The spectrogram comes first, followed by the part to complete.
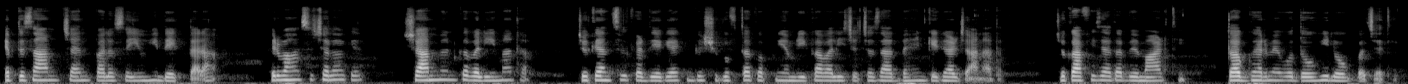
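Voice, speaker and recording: A woman reading a romance novel aloud in a steady storytelling voice, voicing every character. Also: lowish voice. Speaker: narrator. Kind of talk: scripted novel narration.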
